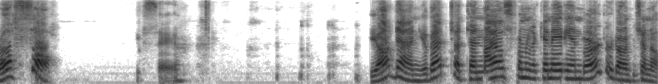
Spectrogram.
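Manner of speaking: loud, northern Minnesota Upper Midwest accent. Speaker telling of growing up in roseau near the canadian border, in a minnesota accent. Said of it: "pretty good accent".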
